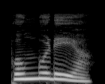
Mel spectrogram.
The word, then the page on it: ಪೊಂಬೊಡೆಯ: Kannada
